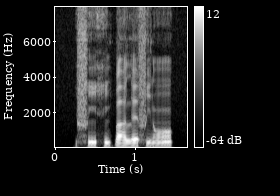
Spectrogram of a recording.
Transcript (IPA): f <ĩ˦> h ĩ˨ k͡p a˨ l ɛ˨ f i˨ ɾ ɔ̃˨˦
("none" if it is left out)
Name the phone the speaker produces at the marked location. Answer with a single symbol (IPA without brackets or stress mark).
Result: ĩ˨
